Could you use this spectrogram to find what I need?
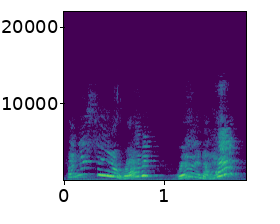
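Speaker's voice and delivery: a squeaky small animal asking politely; squirrel voice. Acted. Teacher reading to class, the squirrel asks the bear: high squeaky voice. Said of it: "The squirrel comes along and he says".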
